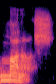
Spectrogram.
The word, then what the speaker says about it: manas: The first is called manas, m a n a s.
